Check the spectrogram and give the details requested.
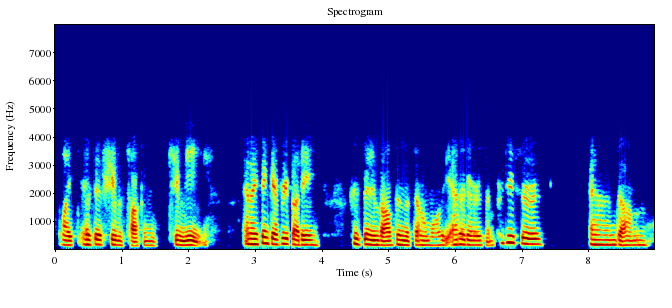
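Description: A woman answering interview questions as a filmmaker, in a halting, conversational way with repeated words. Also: on the low side, gravelly, dry recording, phone-quality sound. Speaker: documentary filmmaker, podcast guest.

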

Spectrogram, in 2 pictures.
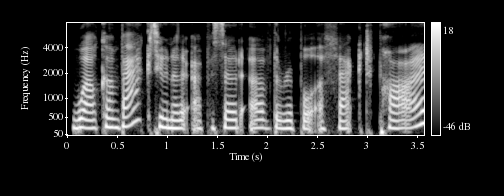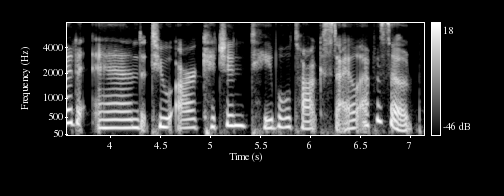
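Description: Gravelly-voiced woman co-hosting a podcast. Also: mid-range voice, normal speed, a little mellow, no room sound, studio quality. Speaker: podcast co-host. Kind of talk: casual chat.

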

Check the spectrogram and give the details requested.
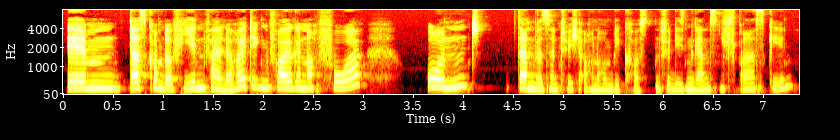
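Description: A woman co-hosting a casual podcast chat, relaxed and giggly as she tells stories. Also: a little high, moderate pace. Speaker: podcast co-host.

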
